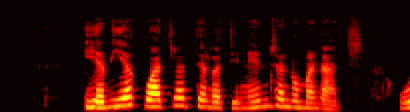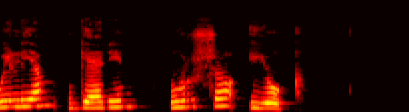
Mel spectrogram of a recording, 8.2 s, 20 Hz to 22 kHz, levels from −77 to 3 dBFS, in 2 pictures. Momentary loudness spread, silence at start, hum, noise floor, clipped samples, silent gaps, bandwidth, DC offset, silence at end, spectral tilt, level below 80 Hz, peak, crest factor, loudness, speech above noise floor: 14 LU; 0.85 s; none; -81 dBFS; under 0.1%; none; 11.5 kHz; under 0.1%; 1.1 s; -5.5 dB/octave; -82 dBFS; -6 dBFS; 20 dB; -26 LUFS; 56 dB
